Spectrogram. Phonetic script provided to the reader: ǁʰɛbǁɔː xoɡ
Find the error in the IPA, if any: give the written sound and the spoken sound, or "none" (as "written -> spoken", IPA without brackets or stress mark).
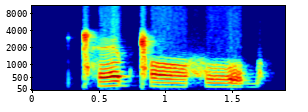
none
